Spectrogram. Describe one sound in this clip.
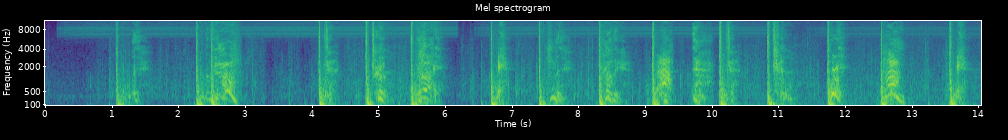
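Men grunt with effort while fighting.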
